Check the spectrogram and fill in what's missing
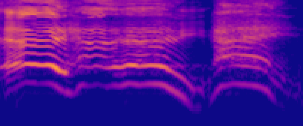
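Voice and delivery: high, loud calling out, easing off; dad voice. Retold or imitated. Dad breaking up his daughters' fight, calling out. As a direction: call the squabbling kids to order. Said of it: "I gotta do the dad voice".

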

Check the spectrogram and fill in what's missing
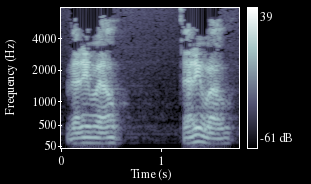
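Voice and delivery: loud, irritated teacher giving in; snapped. A narrator's reading. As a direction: give in with sharp impatience. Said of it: "Snape snapped".

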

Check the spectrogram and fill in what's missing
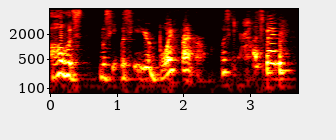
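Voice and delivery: high, soft mock-concerned villain voice; high, half-whispered, maniacal questioning. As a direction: imitate a maniac taunting with fake concern. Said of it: "Like, maniacal shit".

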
